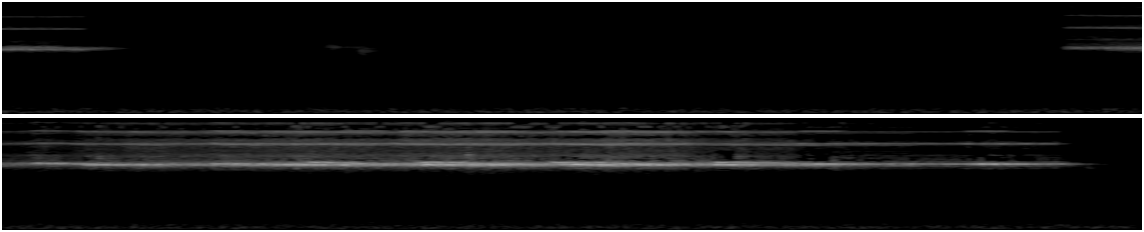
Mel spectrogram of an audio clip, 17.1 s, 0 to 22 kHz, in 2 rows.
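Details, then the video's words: A crowd of bell crickets in August 2020, their tones called cool: a short high ring at the start, several seconds of silence, then a sustained bright trill with overtones from eight seconds, fading just before the end. "鈴虫の鳴き声 スズムシ音色４"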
